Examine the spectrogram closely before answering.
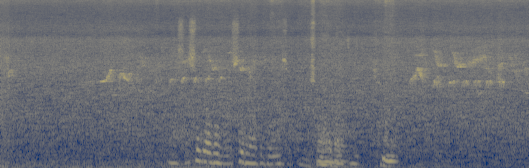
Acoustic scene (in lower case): park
